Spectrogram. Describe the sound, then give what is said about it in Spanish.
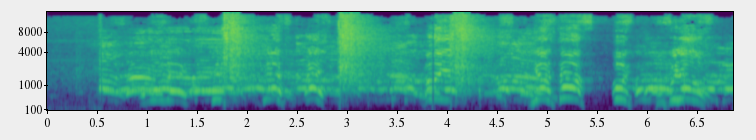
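Several sharp gunshot cracks ring out at irregular intervals in the middle of the night amid loud, agitated shouting from a crowd, as residents of an indigenous community in the Peruvian jungle fire at supposed beings, everything chaotic. “Este impresionante video captó ese instante en que los habitantes le disparan a los supuestos seres, como ven, en medio de la noche.”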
